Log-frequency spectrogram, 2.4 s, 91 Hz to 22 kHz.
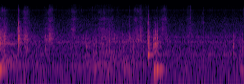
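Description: Faint clicks and light scraping of a stub antenna being screwed by hand onto the threaded antenna connector of a Baofeng DM-5R handheld radio, with one slightly louder click about one and a half seconds in.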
